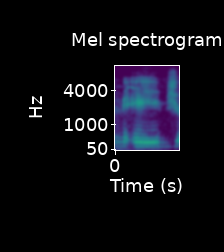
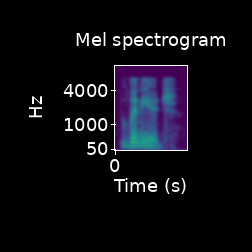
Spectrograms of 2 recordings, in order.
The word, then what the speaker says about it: Lineage: Lion Age or I always say the name wrong. It Uh is Lineage.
